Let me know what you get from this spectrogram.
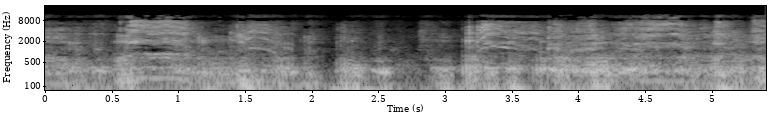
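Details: Piglets at feeding time squeal loudly in harsh, noisy bursts, with short gaps and grunting between the shrill outcries.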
